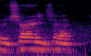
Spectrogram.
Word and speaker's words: charita: So charita means character. Almost sounds like character. Charita, character, very similar. Because CA in Sanskrit is pronounced CH, Yes.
